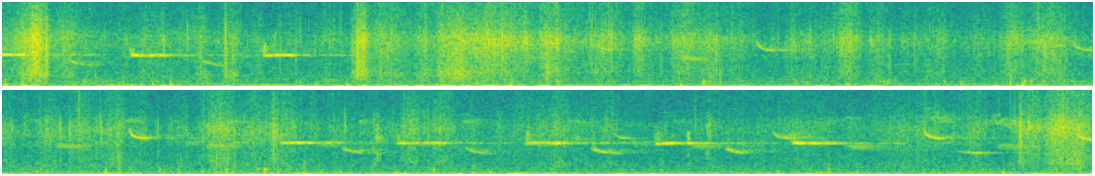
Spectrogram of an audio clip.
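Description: A bird calls repeatedly with short, high chirps and whistles, steady throughout, over a constant background of soft ticking and clattering noise. No one speaks.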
